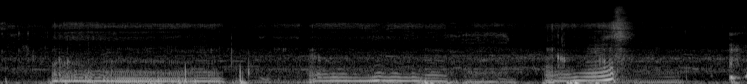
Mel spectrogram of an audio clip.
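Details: Deep growls from mastiff and shepherd dogs: three sustained, rumbling bouts of roughly one to two seconds each, separated by brief pauses, the last ending in a sharper rising snarl.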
